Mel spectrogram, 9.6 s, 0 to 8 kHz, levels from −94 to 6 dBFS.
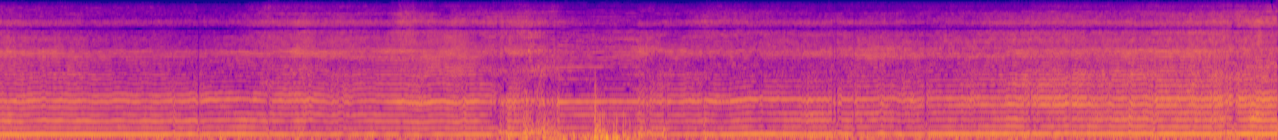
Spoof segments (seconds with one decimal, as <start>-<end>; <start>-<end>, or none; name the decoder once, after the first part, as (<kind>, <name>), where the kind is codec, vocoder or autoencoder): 0.0-4.2 (vocoder, HiFi-GAN); 4.8-9.6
